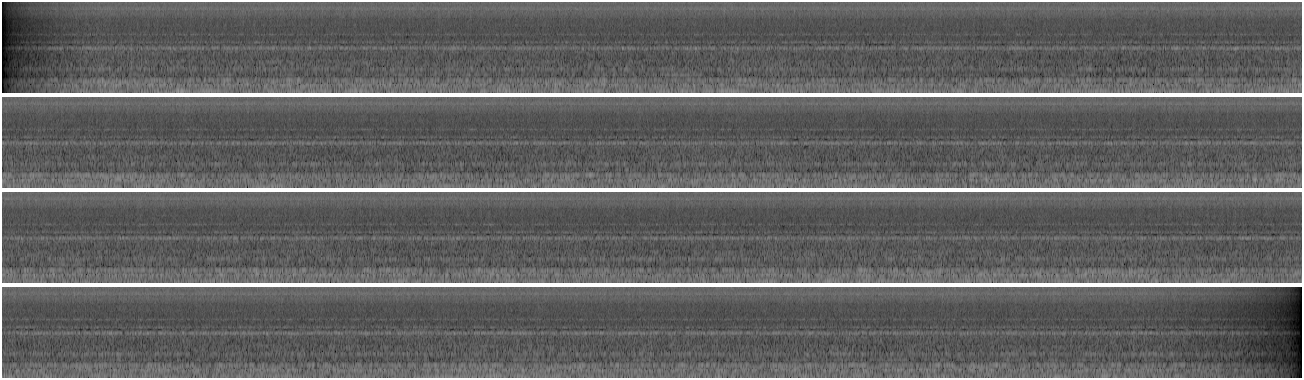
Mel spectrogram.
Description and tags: Recorded next to an old gas oven in a living room. You hear the gas and the flame.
